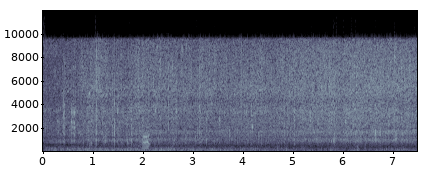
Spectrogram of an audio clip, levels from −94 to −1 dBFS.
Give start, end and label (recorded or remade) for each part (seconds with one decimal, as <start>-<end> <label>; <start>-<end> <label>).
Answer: 0.0-7.5 recorded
